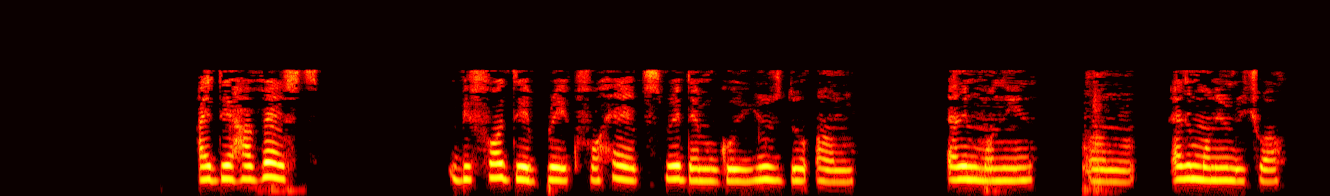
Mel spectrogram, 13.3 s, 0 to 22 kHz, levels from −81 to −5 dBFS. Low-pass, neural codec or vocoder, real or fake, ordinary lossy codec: 7.2 kHz; none; real; MP3, 24 kbps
